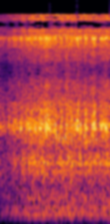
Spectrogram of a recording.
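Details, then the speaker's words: Diesel on a snowy cold start after glow plug cycle, heard from the front under the hood; busy, raspy mechanical chatter in the upper range over the low rumble, fan not disengaging; owner says the vacuum pump is getting noisy and needs replacing. "yeah my vacuum puff is getting noisy it's time for a new V vacuum pump real soon"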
